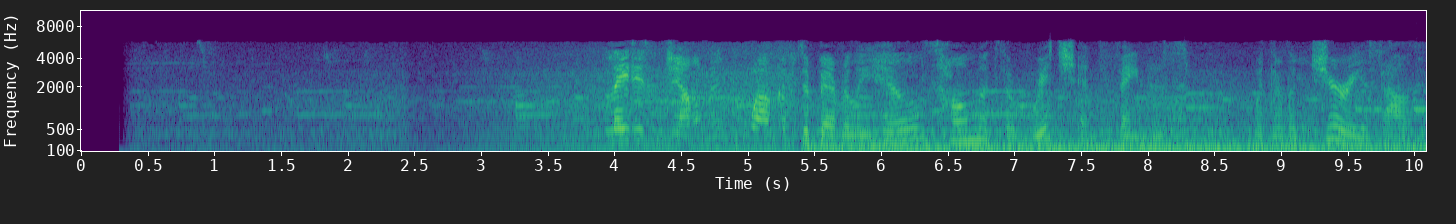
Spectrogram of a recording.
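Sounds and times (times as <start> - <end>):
bus engine driving by: 0.4 - 10.0.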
